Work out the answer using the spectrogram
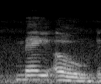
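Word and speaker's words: me'od (מְאֹד): So looking at the Hebrew word strength, it's actually pronounced me'od, and it's the least common Hebrew word we would use for the word strength.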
